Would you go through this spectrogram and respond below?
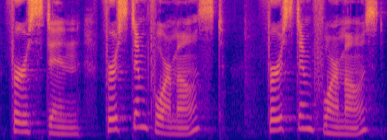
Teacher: this and is being pronounced as a quick n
